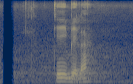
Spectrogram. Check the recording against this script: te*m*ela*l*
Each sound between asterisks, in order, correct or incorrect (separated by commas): incorrect, incorrect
